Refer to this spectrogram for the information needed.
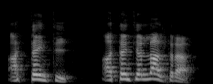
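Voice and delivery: very high, loud cry; desperate yell of alarm; urgent warning. Acted. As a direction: shriek at them to watch out. Shouted warning during attack.

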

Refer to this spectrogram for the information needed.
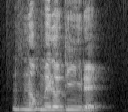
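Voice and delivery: very high, loud puppet cry; frightened yell. A narrator's reading. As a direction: cry out in dread. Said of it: "urlò Pinocchio, che tremava ancora dalla paura". (urlo acuto di paura)

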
